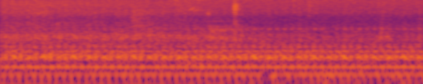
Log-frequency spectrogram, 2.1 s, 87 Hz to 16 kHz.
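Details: Mahindra XUV500 W8 diesel that cranked but wouldn't start with flashing check-engine light, now running after clearing codes P183F/P1832/P183B with a scanner: steady even low idle hum, constant pitch, no misses or knocks.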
